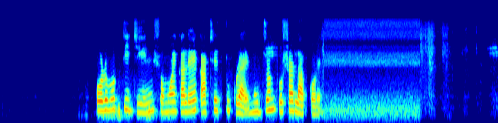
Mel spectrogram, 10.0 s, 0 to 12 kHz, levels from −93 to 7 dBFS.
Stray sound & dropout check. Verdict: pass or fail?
pass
